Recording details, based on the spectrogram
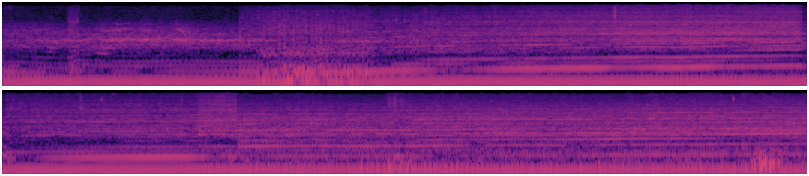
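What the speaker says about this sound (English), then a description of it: "Love the growl from the interior. You could just hear the engine so much better." Car engine in Gran Turismo Sport heard from the interior, a deep droning growl that rises and falls through several gear changes, with tire squeal and skidding layered over the steady engine note.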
